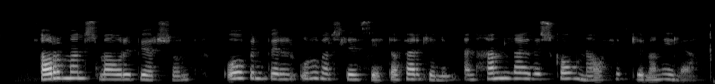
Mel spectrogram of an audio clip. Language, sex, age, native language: Icelandic, female, 20-29, Icelandic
